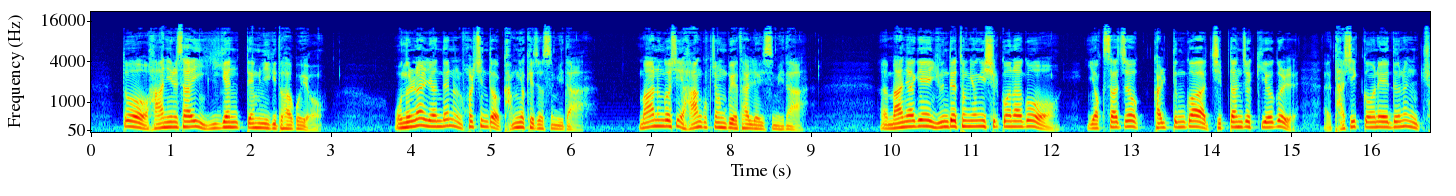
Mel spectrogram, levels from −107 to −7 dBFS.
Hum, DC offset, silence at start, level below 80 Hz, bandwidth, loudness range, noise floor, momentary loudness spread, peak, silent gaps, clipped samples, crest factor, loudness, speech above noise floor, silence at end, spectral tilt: none; under 0.1%; 0.4 s; -58 dBFS; 13 kHz; 3 LU; -70 dBFS; 12 LU; -8 dBFS; none; under 0.1%; 18 dB; -25 LUFS; 45 dB; 0 s; -6 dB/octave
